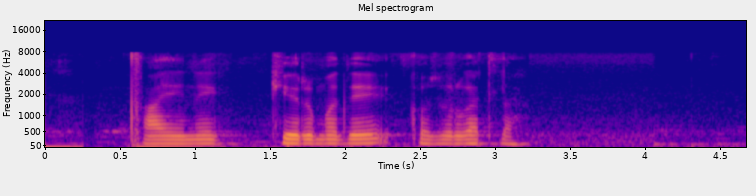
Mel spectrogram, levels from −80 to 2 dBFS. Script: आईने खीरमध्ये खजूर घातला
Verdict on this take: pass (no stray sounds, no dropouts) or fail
pass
